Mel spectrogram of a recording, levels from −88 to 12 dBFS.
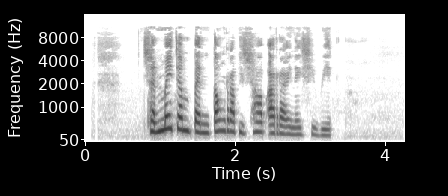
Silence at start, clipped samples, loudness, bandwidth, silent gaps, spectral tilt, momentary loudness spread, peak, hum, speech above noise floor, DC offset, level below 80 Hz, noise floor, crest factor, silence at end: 0.8 s; under 0.1%; -20 LUFS; 11.5 kHz; none; -3.5 dB/octave; 17 LU; -4 dBFS; none; 45 dB; under 0.1%; -76 dBFS; -65 dBFS; 20 dB; 1 s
